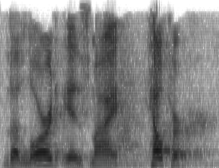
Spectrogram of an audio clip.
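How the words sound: The word "helper" carries the strongest stress.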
